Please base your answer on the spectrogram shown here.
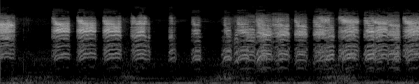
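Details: Zebra finches in an aviary at 6:30 am, in cool weather with a gentle breeze, gather and eat breakfast, giving rapid, nasal, toy-trumpet-like beeps, several each second.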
